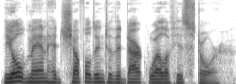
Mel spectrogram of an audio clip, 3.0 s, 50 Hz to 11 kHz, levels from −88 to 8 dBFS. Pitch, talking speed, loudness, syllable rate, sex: 130 Hz, 245 wpm, -18 LUFS, 5.5 syllables/s, male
